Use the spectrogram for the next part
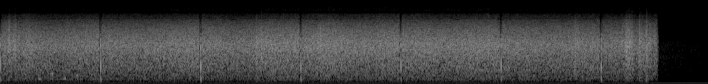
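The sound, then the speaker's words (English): Steady, loud hiss of radio static from data transmission between computers, lasting about six seconds with a few faint clicks or blips scattered through it, then cutting off abruptly into near silence. “To everyone and everything other than the computers receiving the instructions, data sounds like nothing. Maybe some static, just blips between computers.”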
